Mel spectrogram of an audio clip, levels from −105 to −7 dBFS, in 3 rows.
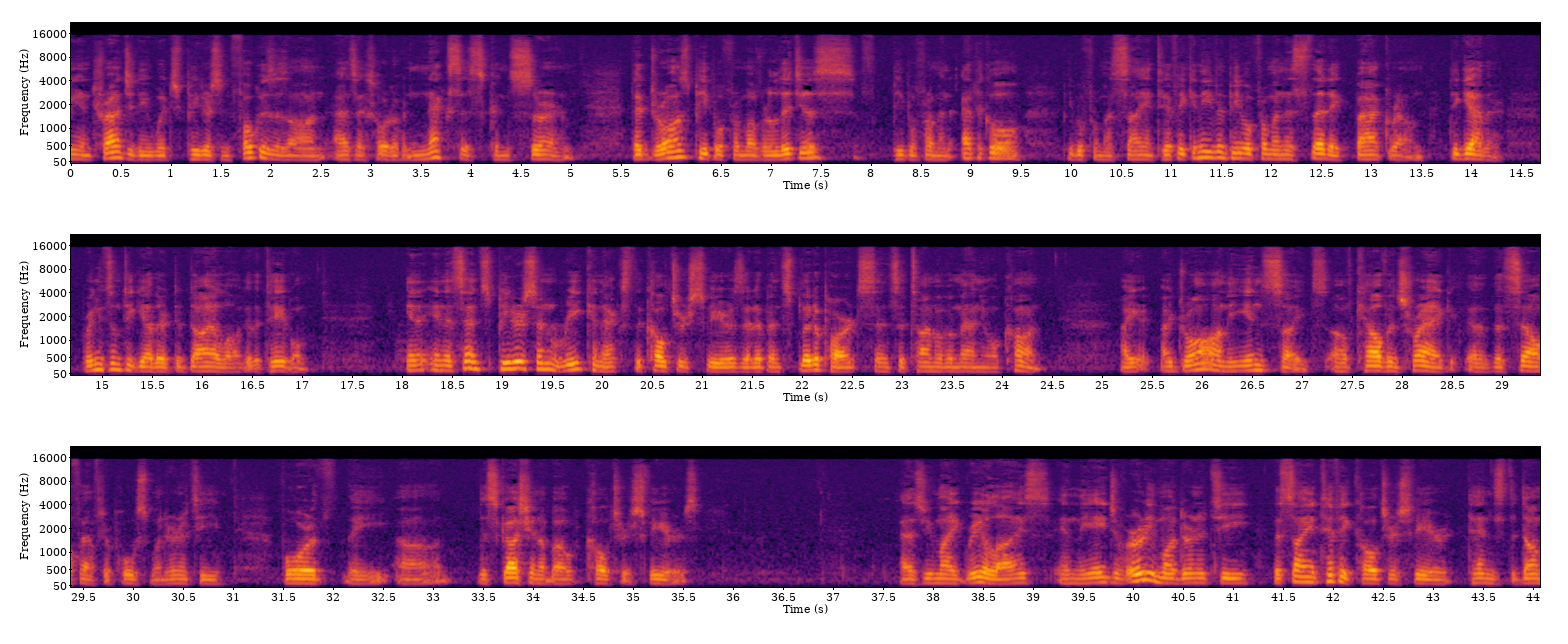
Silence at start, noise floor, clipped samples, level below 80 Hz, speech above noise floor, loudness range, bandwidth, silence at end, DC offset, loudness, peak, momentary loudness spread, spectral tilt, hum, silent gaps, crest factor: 0 s; -63 dBFS; under 0.1%; -84 dBFS; 32 dB; 6 LU; 15.5 kHz; 0 s; under 0.1%; -31 LUFS; -10 dBFS; 13 LU; -5 dB/octave; none; none; 22 dB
